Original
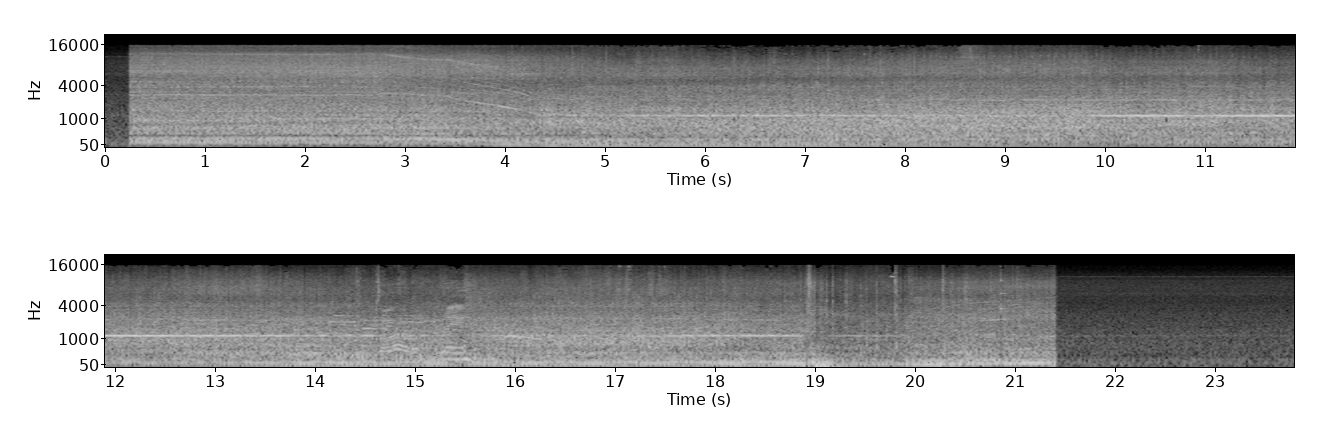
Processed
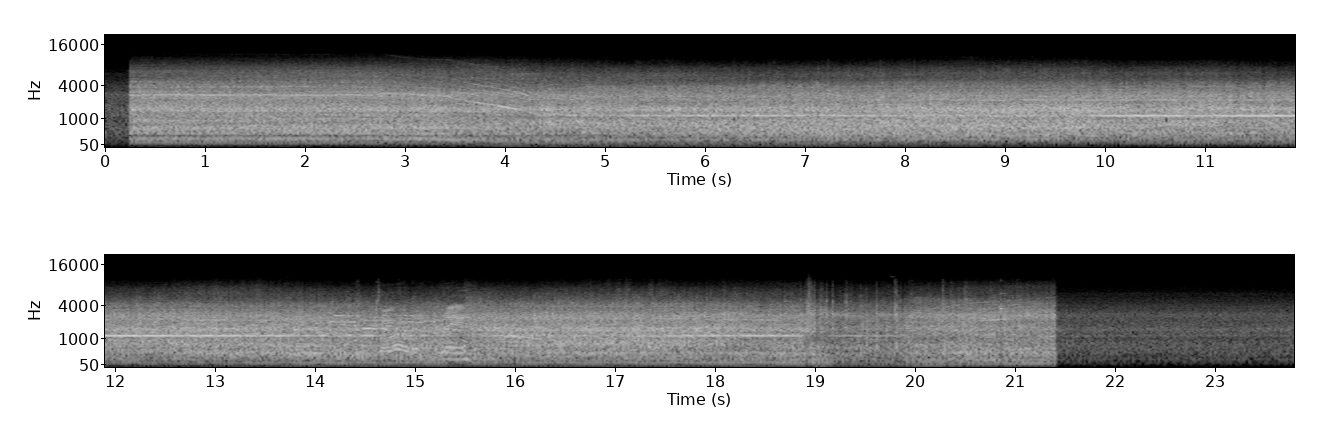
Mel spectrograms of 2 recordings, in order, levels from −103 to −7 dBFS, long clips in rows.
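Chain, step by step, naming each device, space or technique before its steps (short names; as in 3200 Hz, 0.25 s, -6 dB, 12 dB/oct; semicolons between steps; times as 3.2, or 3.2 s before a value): phone earpiece (speaker cabinet 370–4100 Hz, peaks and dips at 1000 Hz -4 dB, 1600 Hz +6 dB, 2800 Hz +6 dB)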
